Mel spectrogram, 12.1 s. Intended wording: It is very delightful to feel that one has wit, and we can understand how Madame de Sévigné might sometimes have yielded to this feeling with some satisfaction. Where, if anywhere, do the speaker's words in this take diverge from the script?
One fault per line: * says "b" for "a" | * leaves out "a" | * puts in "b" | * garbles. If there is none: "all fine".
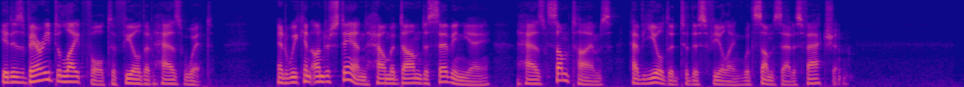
* leaves out "one"
* says "has" for "might"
